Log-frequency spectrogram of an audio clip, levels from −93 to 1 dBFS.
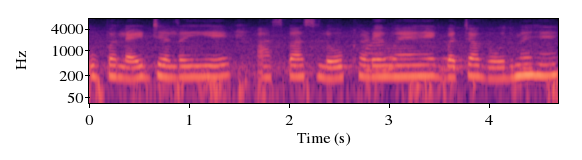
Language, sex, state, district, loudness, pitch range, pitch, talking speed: Hindi, female, Bihar, East Champaran, -30 LUFS, 185-200 Hz, 195 Hz, 190 wpm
